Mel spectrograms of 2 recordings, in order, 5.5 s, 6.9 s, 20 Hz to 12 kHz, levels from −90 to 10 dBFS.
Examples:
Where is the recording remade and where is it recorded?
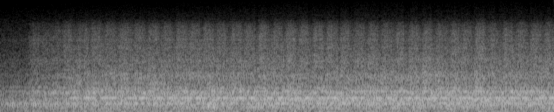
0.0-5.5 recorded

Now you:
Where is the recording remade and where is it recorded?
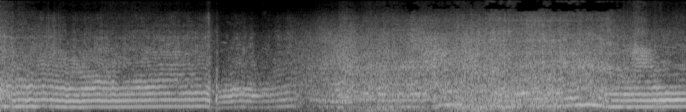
0.0-6.9 recorded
